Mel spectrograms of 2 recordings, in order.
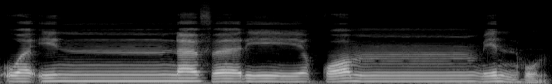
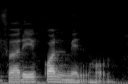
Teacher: Kalau dia masuk ke waw berarti ganti dengan huruf waw, karena di sini masuknya kepada huruf mim, maka langsung dibaca masuk ke huruf mim, yaitu wa inna fariqam minhum, tidak lagi fariqan minhum, karena dia dihukumi dengan idgham, artinya memasukkan bi gunnah disertai dengan penahanan · Kalau huruf setelahnya mim, maka masukkan tanwinnya bunyi nunnya mengganti dengan bunyi mim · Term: idgham bi gunnah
